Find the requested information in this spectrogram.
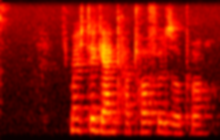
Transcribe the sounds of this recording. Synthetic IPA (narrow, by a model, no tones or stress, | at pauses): ʔɪçmœçtəɡɛɐnkʰaɐtʰɔfl̩zʊpʰə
